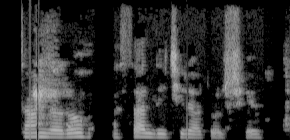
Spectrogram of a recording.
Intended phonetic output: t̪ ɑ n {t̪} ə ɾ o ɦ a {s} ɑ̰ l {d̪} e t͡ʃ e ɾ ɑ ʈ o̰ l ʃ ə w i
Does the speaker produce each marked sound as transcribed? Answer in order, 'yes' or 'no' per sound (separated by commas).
no, yes, yes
